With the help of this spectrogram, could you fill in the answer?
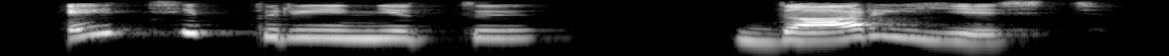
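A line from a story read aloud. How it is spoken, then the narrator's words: Calm statement. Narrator (Russian): спокойно сообщила она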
